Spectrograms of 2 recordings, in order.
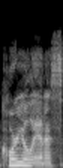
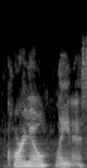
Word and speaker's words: Coriolanus: prequel to the hunger games it is about coriolanus snow i did look up how to pronounce that name coriolanus choriolenous what a mouthful i really hated seeing his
